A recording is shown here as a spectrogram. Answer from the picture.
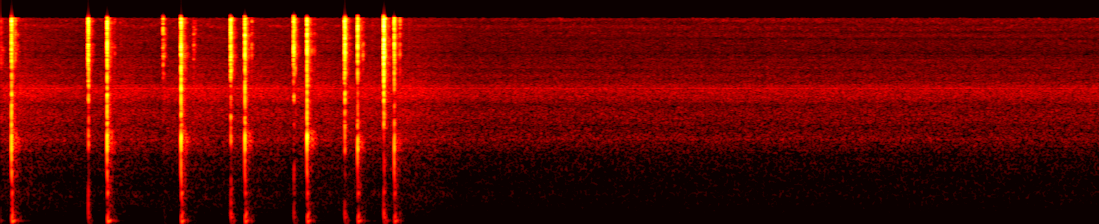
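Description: A quick, irregular run of about a dozen sharp clicks of computer keys, stopping about four seconds in, leaving only a faint steady hiss.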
